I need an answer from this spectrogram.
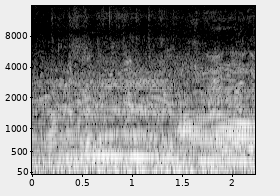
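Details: A cow at Aftabganj cattle market in Dinajpur, Bangladesh, on 17/8/25, among thin, bony cows sold cheaply, gives a long, low, drawn-out moo, then a second higher call, over steady market chatter and bargaining voices.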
